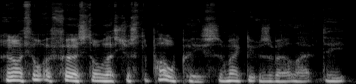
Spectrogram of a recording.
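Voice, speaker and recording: An older man with a husky voice talks through a hobby demonstration. His delivery is unscripted and thoughtful, with hesitations as he works out what he wants to say. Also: fairly high pitch, fast talker, mellow. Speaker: hobbyist radio restorer. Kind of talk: informal spoken demonstration, unscripted. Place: small cluttered room indoors. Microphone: handheld phone behind the camera.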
